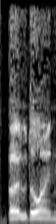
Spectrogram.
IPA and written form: ˈboʊdɪn (Bowdoin)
